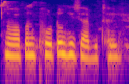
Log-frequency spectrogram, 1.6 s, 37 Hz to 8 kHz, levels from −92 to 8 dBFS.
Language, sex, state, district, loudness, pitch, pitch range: Magahi, female, Bihar, Gaya, -15 LUFS, 230 Hz, 210-240 Hz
